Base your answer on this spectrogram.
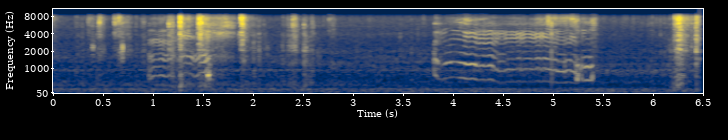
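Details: Pet dog teased into crying, its sound likened to a human baby's: a drawn-out wavering whine that rises then holds, heard over earlier short squeaky yelps, steady background hiss and a brief yelp at the end.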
